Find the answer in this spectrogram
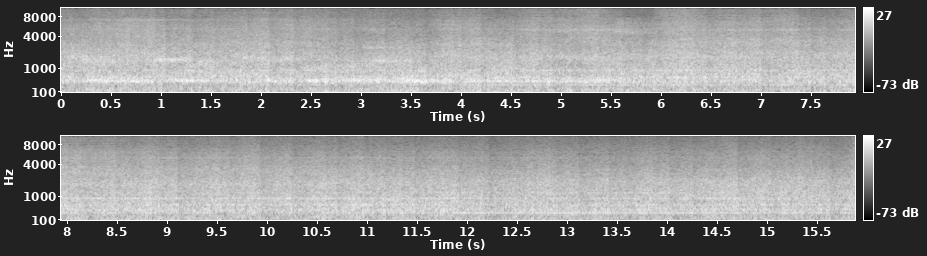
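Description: Amtrak Acela Express trainset standing at the platform, its onboard equipment humming with a steady whine over a broad, even rumble of rail noise under the station roof. A somewhat stronger tone in the hum fades after the first few seconds.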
